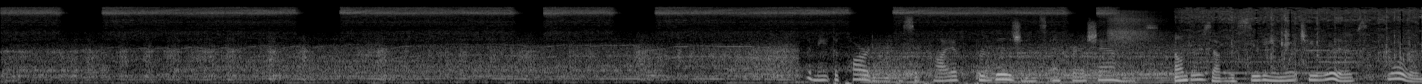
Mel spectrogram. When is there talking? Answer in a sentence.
You can hear the talking from 8.1 to 14.1 s.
